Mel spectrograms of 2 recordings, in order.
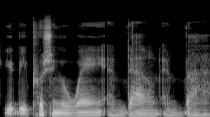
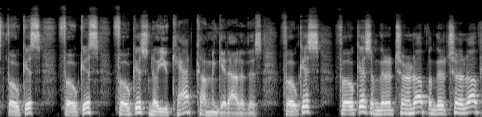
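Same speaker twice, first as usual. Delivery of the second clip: higher, louder, driving commands; intense urging; 10 semitones higher, 10 dB louder, faster than usual. Acted. Urging his wife to focus as he turns it up, loud and high. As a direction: push her on, urgent and loud.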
